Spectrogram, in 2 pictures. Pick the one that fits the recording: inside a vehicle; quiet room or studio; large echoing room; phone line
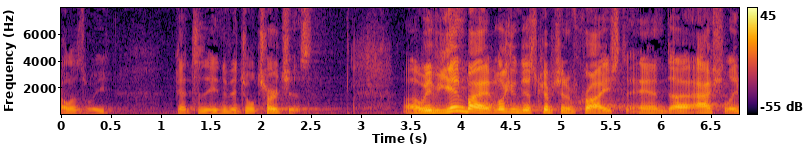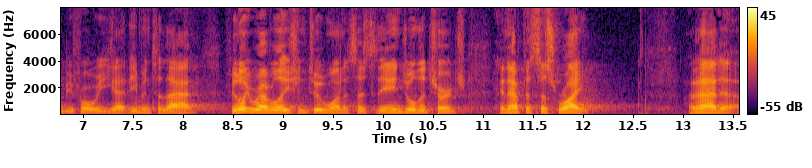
large echoing room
